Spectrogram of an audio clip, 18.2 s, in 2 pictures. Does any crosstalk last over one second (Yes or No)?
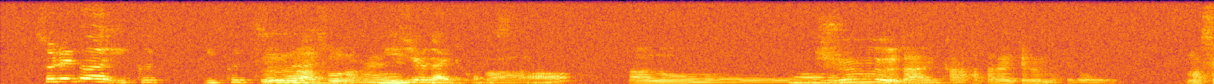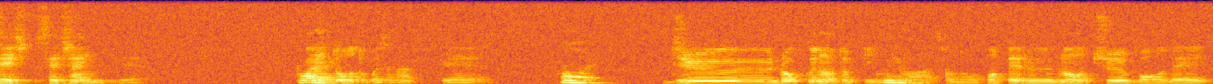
Yes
